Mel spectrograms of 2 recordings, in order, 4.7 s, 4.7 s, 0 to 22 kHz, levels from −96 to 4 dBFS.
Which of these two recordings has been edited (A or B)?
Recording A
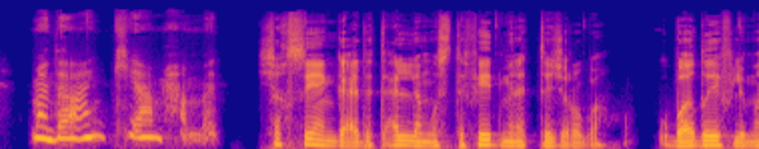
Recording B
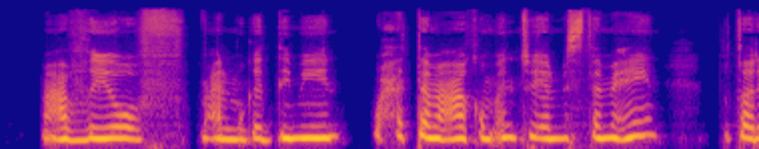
A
